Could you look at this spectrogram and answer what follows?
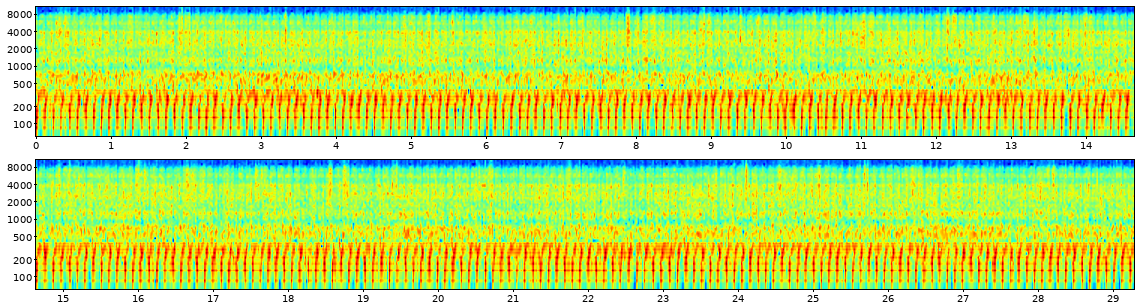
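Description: Small outrigger fishing boat's (bangka's) engine running steadily at an even speed with the boat under way, a loud constant drone that neither rises nor falls.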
